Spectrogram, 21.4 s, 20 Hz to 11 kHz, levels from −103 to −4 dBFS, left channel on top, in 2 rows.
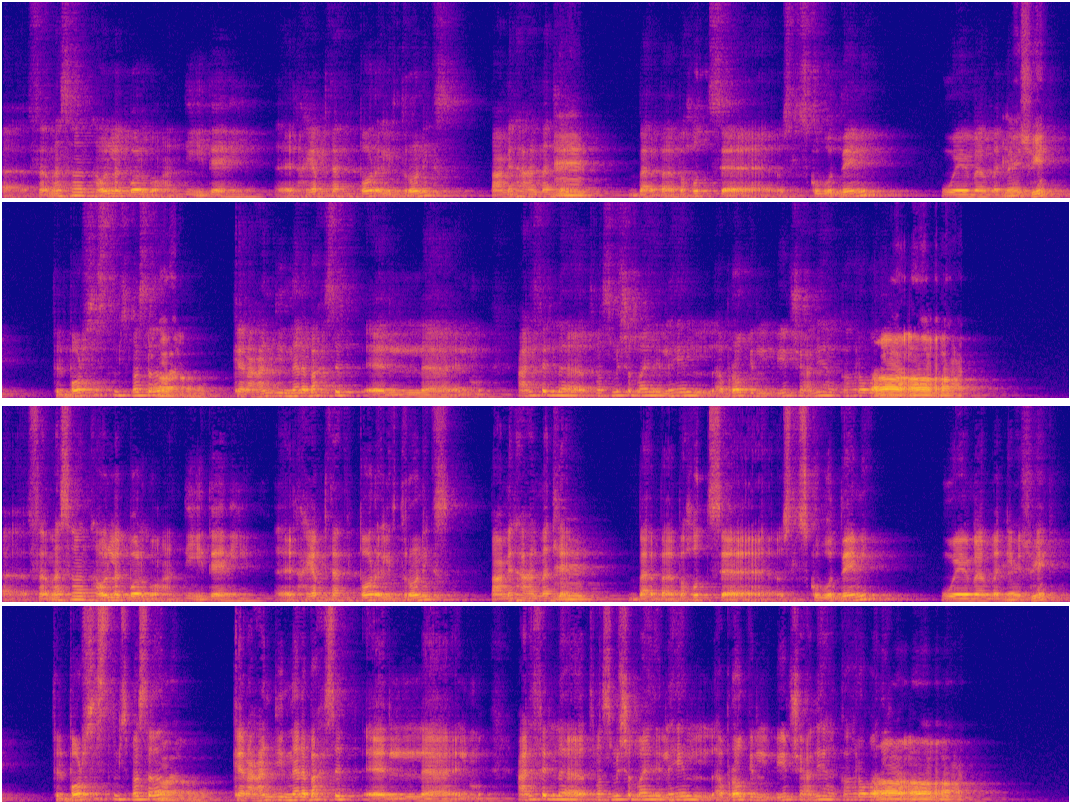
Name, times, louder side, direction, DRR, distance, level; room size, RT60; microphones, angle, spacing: voice 1, 0.0-4.5 4.9-5.7 6.3-8.8 9.4-10.5 11.2-12.4 13.0-15.5 15.8-19.6, right 2 dB, 60° right, 8 dB, 2.4 m, -30 dB
voice 2, 5.5-5.9 10.0-10.5 12.2-12.7 19.4-20.3, left 2 dB, 75° left, 11 dB, 1.7 m, -26 dB
22.5 x 18.0 x 9.0 m, 0.99 s
head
